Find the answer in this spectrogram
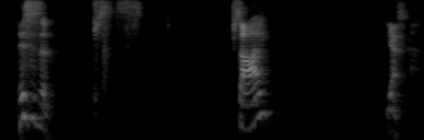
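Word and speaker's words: psi: you and it's an X this is a sigh yes sigh think Trident I don't know how else to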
